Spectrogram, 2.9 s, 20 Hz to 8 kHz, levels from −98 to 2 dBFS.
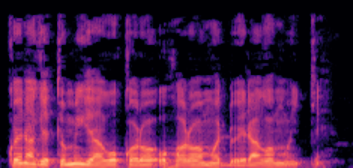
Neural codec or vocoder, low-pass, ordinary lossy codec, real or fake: codec, 16 kHz, 16 kbps, FreqCodec, larger model; 7.2 kHz; MP3, 48 kbps; fake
